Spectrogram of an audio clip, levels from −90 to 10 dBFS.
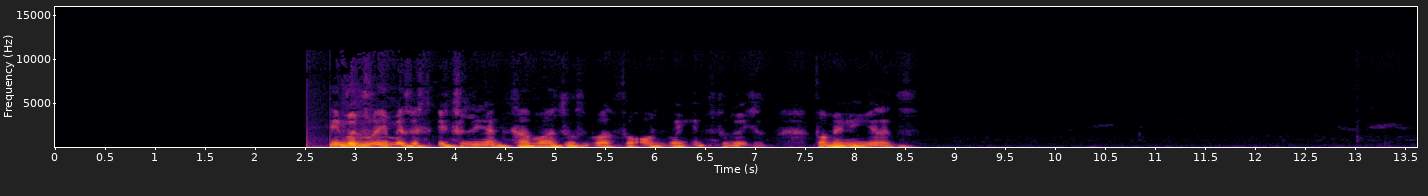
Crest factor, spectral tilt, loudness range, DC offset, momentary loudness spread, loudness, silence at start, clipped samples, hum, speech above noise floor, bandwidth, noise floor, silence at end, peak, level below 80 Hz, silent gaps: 22 dB; -10 dB/octave; 5 LU; under 0.1%; 15 LU; -20 LUFS; 2.75 s; under 0.1%; none; 57 dB; 6.4 kHz; -76 dBFS; 5.1 s; 0 dBFS; -56 dBFS; none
